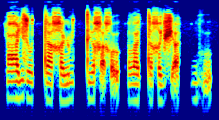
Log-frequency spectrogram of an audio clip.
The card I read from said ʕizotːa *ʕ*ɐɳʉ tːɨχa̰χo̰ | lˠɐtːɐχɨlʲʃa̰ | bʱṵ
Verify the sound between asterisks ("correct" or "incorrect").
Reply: incorrect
